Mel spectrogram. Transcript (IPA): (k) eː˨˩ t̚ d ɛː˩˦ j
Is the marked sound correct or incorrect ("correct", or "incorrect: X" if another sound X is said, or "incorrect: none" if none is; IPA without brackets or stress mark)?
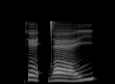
correct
